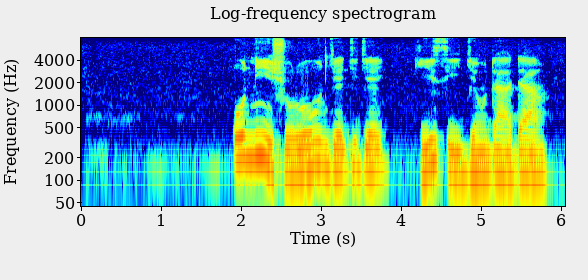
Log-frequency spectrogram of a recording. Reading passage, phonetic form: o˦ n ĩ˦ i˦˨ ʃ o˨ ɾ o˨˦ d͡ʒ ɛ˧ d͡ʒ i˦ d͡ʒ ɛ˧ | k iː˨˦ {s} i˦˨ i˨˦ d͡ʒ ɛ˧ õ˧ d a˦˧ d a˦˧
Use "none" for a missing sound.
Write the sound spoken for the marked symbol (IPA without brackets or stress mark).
s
